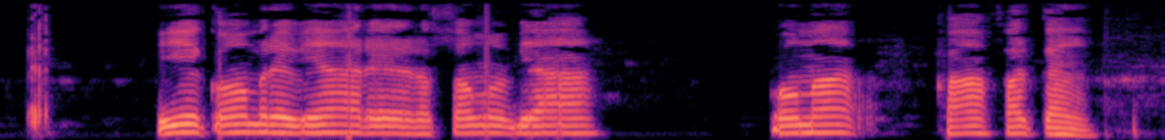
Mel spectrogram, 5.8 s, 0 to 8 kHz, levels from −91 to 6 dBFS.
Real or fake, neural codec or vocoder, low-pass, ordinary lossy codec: fake; vocoder, 44.1 kHz, 80 mel bands, Vocos; 7.2 kHz; MP3, 48 kbps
